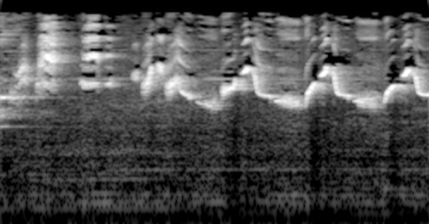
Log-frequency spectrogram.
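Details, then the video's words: Hwamei song while moulting: a string of loud, clear whistles, each rising and then sliding down, repeated in an even, looping rhythm. "Hoạ mi hót khi đang thay lông"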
